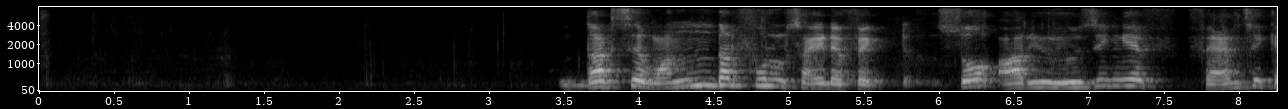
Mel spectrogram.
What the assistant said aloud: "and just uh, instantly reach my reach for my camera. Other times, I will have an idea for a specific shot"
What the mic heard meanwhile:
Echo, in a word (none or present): none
